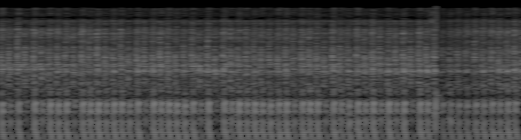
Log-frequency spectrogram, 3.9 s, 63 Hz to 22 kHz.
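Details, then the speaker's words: 2017 Honda CRF250R after sitting in storage, low idle: quick uneven clicking about two beats a second, lumpy and near stalling; owner suspects auto decompressor engaging as engine spins too slowly, unconfirmed. "It just doesn't spin quick enough and you can hear it click click click click click and then it'll stall out cuz obviously the auto decomp's engaging, loses pressure, and turn off."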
